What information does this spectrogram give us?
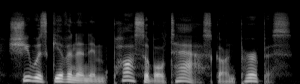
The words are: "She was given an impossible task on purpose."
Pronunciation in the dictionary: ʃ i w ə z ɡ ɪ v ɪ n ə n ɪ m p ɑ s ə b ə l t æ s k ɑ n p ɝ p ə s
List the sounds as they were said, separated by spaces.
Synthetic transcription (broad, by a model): ʃ i w ə z ɡ ɪ v ɪ n ə n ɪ m p ɑ s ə b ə l t æ s k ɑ n p ɝ p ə s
